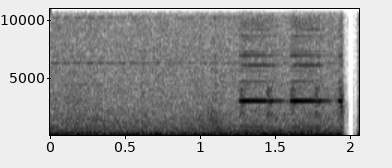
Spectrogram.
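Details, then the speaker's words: In-hospital resuscitation demonstration with AutoPulse: defibrillator placed right of patient and switched on; low room rumble, then a soft, high, pulsing electronic start-up tone. "He or she places the defibrillator to the right of the patient and to the right of him or herself. Turns the defibrillator on."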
